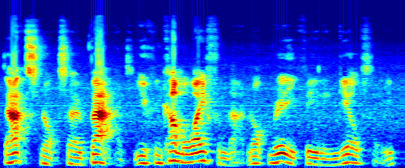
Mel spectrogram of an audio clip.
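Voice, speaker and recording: A man's voice: mid-range voice, animated, normal speed, bright, forceful tone, slight background noise, rough recording. A man acting as game master, recapping a tabletop role-playing session in an explanatory, conversational way with frequent tag questions. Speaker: game master and show host.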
